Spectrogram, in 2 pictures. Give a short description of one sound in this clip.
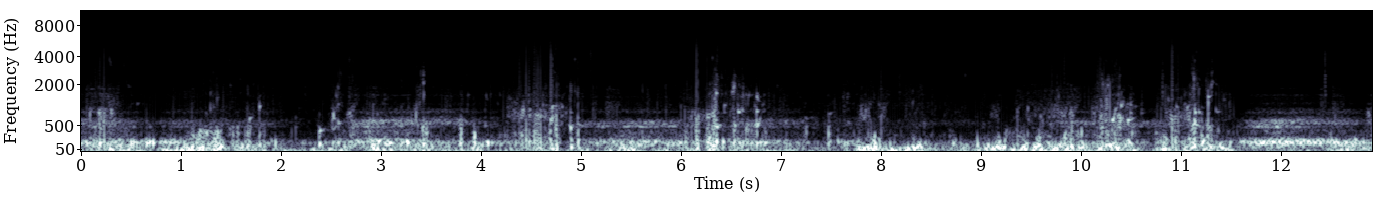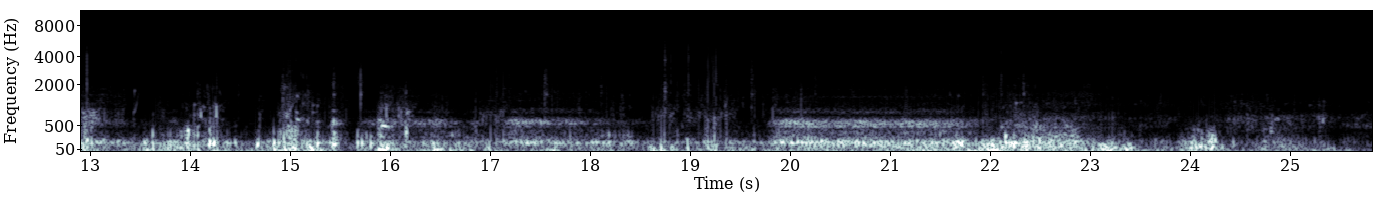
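Water swirls and bubbles, heard muffled from underwater.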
